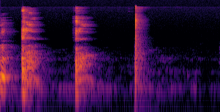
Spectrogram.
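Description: A man's laughter dying down in three short breathy bursts in the first second, followed by a single sharp click.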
